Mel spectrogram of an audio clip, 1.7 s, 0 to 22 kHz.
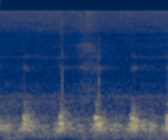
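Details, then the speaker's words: Fetal heartbeat on Doppler at about 9-10 weeks of a first pregnancy: rapid, regular whooshing pulses, with the rate called completely normal for this stage. "ook mooi dan 270 slagen zo gewoon helemaal normaal voor deze termijn"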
